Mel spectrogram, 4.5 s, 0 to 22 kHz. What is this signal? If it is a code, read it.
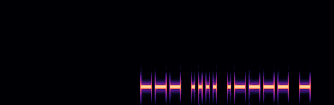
Morse code, heard as a keyed tone, about 25 wpm, 700 Hz. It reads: OH1T
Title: DXCC-100 Call Signs - 4 Characters - 25wpm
